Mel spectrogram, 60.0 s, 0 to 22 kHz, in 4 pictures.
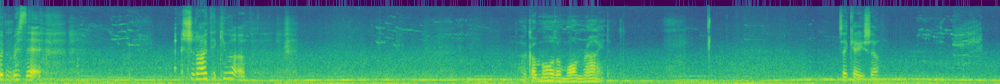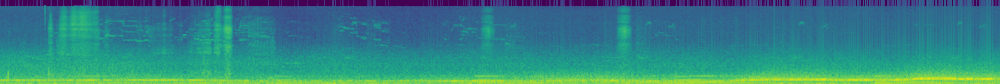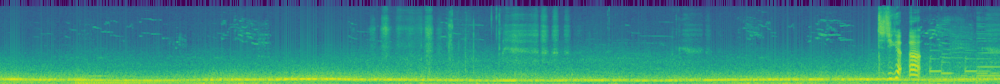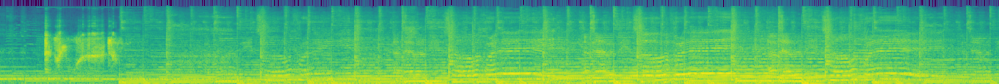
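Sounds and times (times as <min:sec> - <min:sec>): wind rumble on microphone: 0:00.0 - 0:44.5, 0:45.1 - 0:59.9
low musical drone: 0:00.0 - 0:59.9.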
